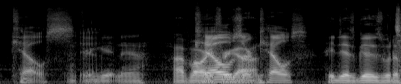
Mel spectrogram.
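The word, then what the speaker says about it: Kelce: that's funny wow travis kel you you you see he uh he said his last name is actually pronounced kells yeah that's what that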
